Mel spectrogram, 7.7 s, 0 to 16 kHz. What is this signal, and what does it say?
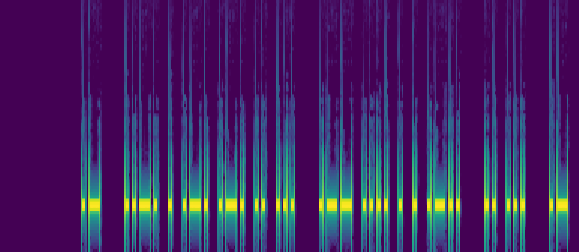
Morse code, heard as a keyed tone, about 25 wpm, 700 Hz. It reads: A FERRIS WHEEL IS A
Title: Additional Easy Phrases 25wpm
